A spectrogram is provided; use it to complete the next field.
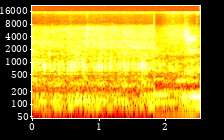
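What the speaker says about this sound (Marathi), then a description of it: "तर आपली डाळ शिजत आहे" Toor dal simmering in a pot for Andhra-style tomato pappu, a soft, steady bubbling and gurgling that stays faint and even throughout with no talking.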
